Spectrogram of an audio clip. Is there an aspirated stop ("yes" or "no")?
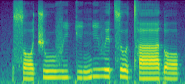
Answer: yes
